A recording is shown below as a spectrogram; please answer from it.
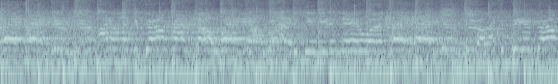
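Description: Live rock band with a female lead singer: vocals over electric guitars and a steady drum beat.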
